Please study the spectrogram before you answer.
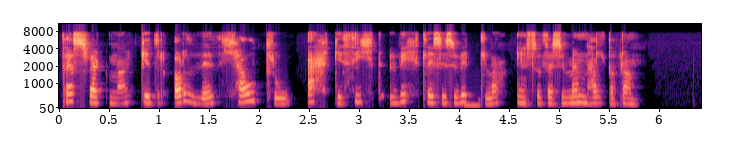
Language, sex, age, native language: Icelandic, female, 20-29, Icelandic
